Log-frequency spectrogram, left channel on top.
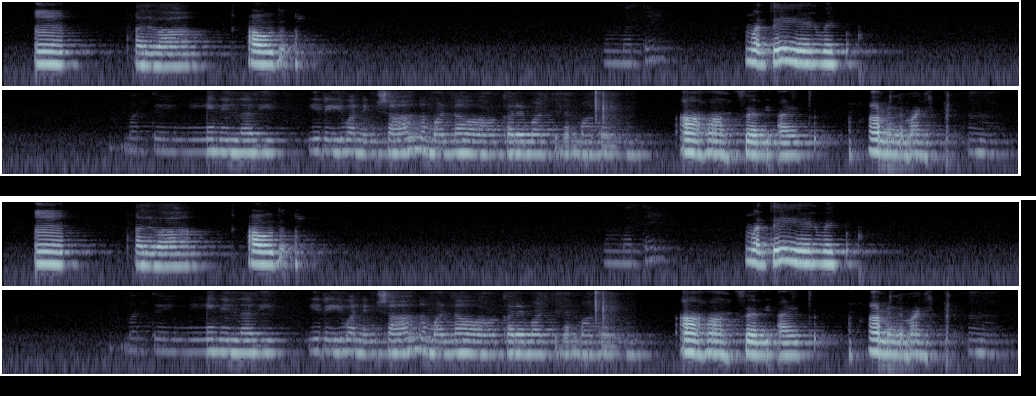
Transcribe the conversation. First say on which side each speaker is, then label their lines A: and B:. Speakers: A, on the right (about 90°); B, on the right (about 65°).
A: ಹಾ
B: ಹಲ್ವಾ
A: ಹೌದು
B: ಮತ್ತೆ
A: ಮತ್ತೆ ಏನ್ಬೇಕು
B: ಮತ್ತೆ ಏನಿಲ್ಲ ರೀ ಇರಿಒಂದ್ ನಿಮಿಷ ನಮ್ಮ್ಣ ನ ಕರೆ ಮಾಡ್ತಿದ್ದನ್ ಮಾತಾಡ್
A: ಹ ಹಾ ಸರಿ ಆಯ್ತು ಆಮೇಲೆ ಮಾಡಿ
B: ಹ್ಮ್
